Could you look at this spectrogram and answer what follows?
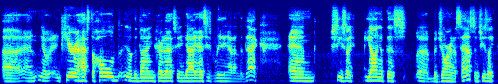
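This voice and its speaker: A man on a remote call, recorded with dull, slightly lo-fi sound. His pitch sits in the usual middle range for a man. He talks casually and at length, walking through a story step by step and filling the gaps with "you know". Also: fairly even intonation, normal speed. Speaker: podcast guest, writer. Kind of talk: casual interview talk. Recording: dull lo-fi audio.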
